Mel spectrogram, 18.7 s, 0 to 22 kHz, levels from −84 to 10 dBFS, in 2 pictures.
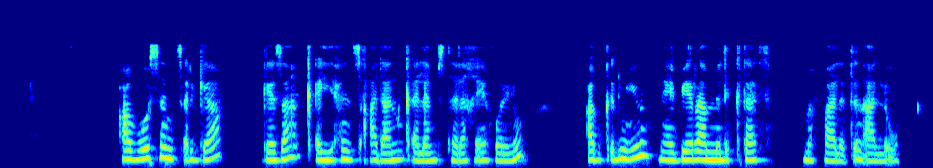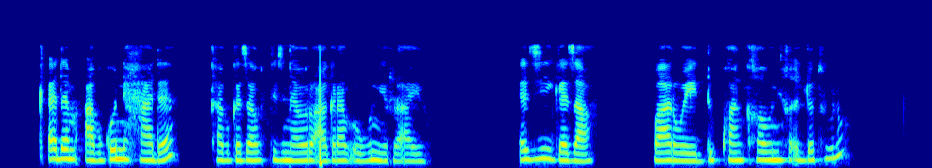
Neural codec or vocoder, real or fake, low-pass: none; real; 7.2 kHz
